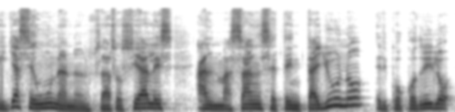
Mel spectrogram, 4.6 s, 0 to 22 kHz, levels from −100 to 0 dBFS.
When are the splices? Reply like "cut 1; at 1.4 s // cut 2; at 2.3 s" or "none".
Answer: cut 1; at 1.1 s // cut 2; at 1.9 s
